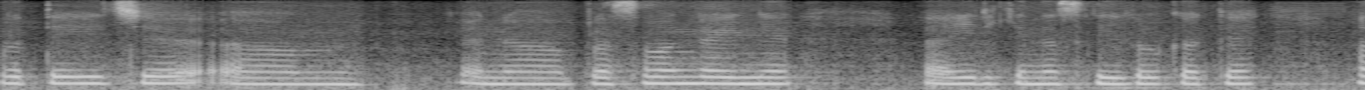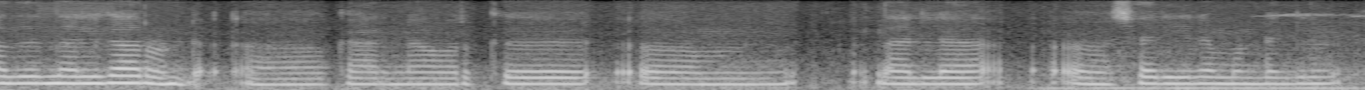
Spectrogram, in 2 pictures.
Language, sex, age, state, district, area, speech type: Malayalam, female, 18-30, Kerala, Kottayam, rural, spontaneous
